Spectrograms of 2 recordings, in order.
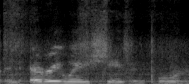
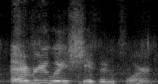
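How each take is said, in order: First: Said in the usual way. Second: "Every way" said higher and louder, falling on "way"; emphatic repeat. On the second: Shown as a demonstration. Tarot reader stressing her point to the collective, emphatic. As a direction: hammer home "Every way, shape, and form".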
